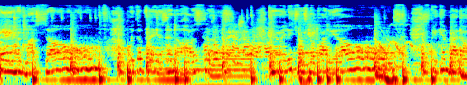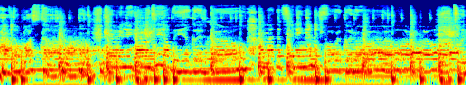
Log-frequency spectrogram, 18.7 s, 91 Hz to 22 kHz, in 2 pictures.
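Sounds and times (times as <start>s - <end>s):
song with deep steady bass and layered instrumentation: 0.0s - 18.6s
emergency vehicle siren wails: 7.5s - 9.9s.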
